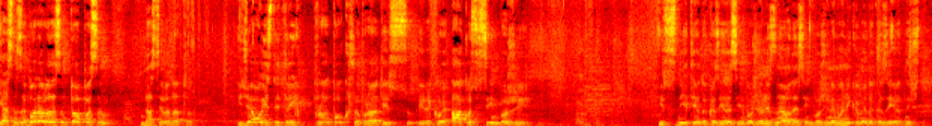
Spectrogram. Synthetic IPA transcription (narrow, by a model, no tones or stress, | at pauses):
jaːsamzabo̞ɾaʋilad̪asamt̪oːpasam | nast̪ilˠana̰t̪o̰ː | id͡ʒaoist̪it̪ɾiːkpopoku̥ʃaopɾod̪at̪iisu̥suʔiɾekaojeʔakosu̥siːnbo̞ʒḭ | isu̥snijet̪iod̪o̞kaziːʋat̪ʲsiːnbo̞ʒiːonjeznaod̪ajesiːnbo̞ʒine̞mojenikomed̪o̞kaziːʋat̪niʃt̪ḁ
